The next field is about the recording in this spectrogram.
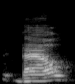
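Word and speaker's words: Bau: Actually, his name is pronounced Bao. Artist at war. Sorry. That's okay. Bao. B AU.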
